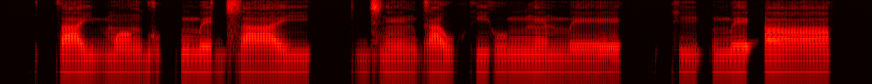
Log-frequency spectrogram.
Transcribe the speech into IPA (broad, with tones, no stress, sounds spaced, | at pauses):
t̪ a˨˩ j m ɔ̃˨˩ ɡ u˦ k̚ m e˧ d͡z a˧ j | d͡z ẽ˨˩ ɡ a˧ w k j u˦ ŋ ẽ˥˧ m e˨˩ | k i˨ ʔ m e˦ ʔ ã˨˦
